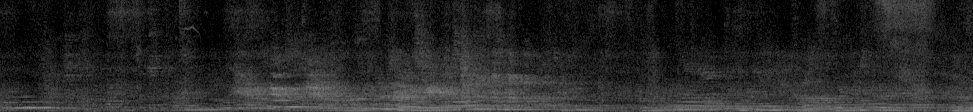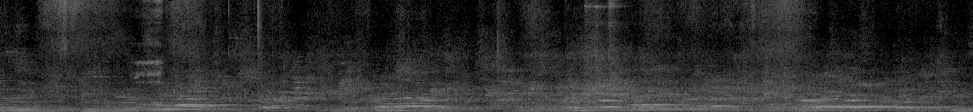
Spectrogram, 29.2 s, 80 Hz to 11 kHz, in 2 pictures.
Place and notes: Church St, Folkestone, Regno Unito - GG Folkestone Parish Church of St Mary and St Eanswythe-190524-h19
